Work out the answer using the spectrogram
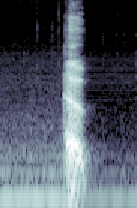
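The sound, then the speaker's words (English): A single hiccup, a short, sharp voiced burst that rises abruptly and cuts off, standing out over a faint low hum with no talk around it. “since I lost a lot of time due to my hiccups”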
